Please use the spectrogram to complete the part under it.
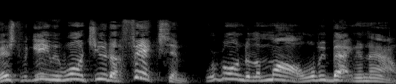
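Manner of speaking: very loud, very high, shrill shouted voice. Retelling a father pointing at his son and demanding a fix: imitating a father yelling. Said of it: "he yells".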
